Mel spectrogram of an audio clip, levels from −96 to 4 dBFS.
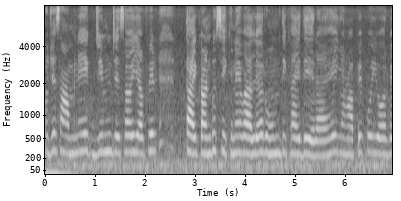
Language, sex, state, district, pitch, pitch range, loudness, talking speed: Hindi, female, Haryana, Charkhi Dadri, 270 Hz, 255-280 Hz, -18 LUFS, 170 wpm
